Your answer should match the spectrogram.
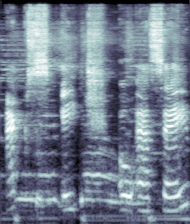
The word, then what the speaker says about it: Xhosa: the slide here since X H OS a F pronounced Xhosa and that type of language has a lot of clicks in the mouth and so let me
